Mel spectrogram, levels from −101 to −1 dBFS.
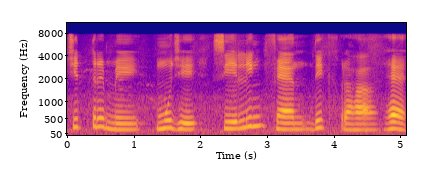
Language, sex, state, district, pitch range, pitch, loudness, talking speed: Hindi, female, Madhya Pradesh, Katni, 175-220 Hz, 190 Hz, -20 LUFS, 95 wpm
